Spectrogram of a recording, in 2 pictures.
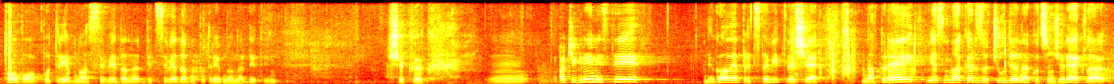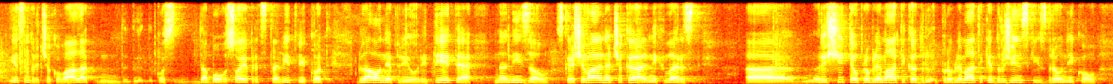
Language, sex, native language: Slovenian, female, Slovenian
